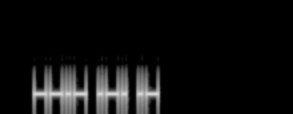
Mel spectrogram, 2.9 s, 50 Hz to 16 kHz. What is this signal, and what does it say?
Morse code, heard as a keyed tone, about 30 wpm, 700 Hz. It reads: QRA
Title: Q-Codes 30wpm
